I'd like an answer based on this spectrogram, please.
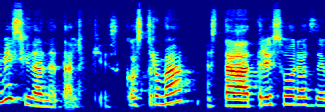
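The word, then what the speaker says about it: Кострома: publicidad de kostromá a kostromá se escribe y ahí se escribe con o sin kostromá pero dice dice casas trama y kamchatka se escribe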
